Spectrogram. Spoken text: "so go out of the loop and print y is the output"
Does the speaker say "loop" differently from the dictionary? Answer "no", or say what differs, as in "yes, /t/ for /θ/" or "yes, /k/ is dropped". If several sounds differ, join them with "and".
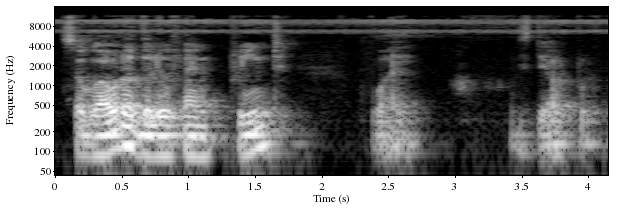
yes, /f/ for /p/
